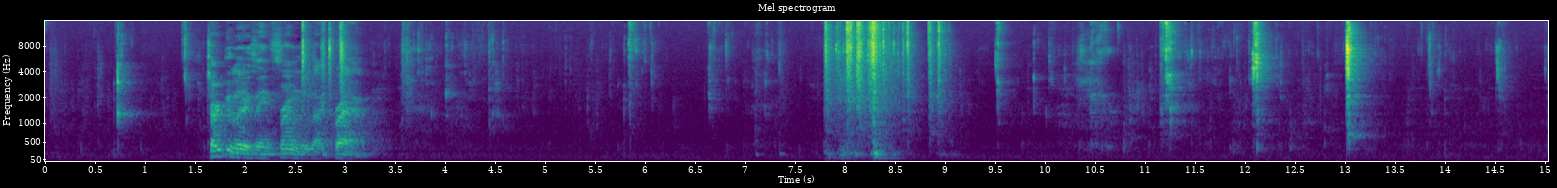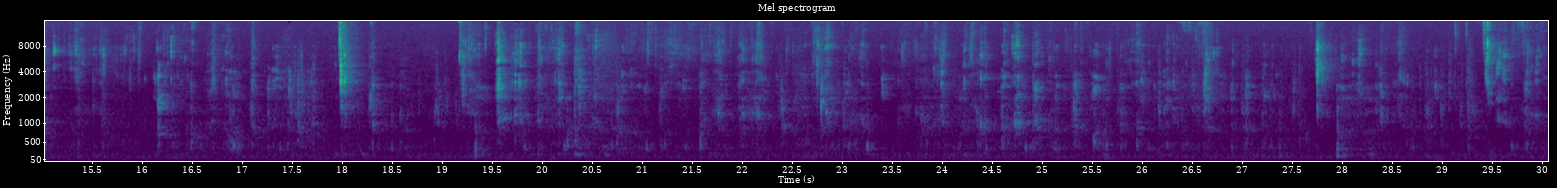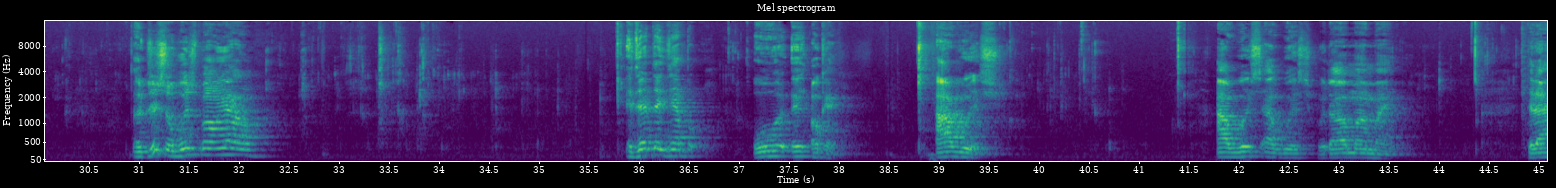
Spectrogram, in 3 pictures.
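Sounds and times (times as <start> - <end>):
wet chewing: 0.0 - 7.6, 9.5 - 31.0, 32.2 - 35.9, 39.6 - 41.8, 43.8 - 45.0
small clicks: 7.8 - 9.2
lip smacks: 9.5 - 17.4, 43.8 - 44.9.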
